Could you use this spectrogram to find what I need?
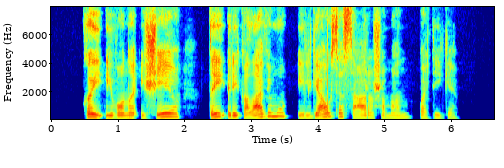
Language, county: Lithuanian, Kaunas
